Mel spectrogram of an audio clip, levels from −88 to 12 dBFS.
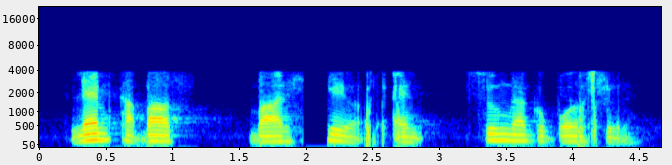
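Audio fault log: throughout: GSM full-rate codec. The speech has the buzzy, gravelly roughness of the original GSM coder, which fits the 13 kbps full-rate scheme. The coder rebuilds the voice by driving a vocal-tract filter with a sparse, regularly spaced pulse train that keeps only every third excitation sample, so the fine texture of the voice is replaced by a coarse, rasping buzz. Nothing above 4 kHz gets through, which leaves the sound dull and narrow.
1.98–2.17 s: playback stall. The speech cuts out in mid-flow for about 190 ms of silence, then carries on. A gap like this, with the signal simply stopping rather than distorting, is most likely the player running short of data or having its output thread blocked. No sound is produced until it recovers and resumes feeding the output, so the break lands abruptly inside the speech.
2.44–2.75 s and 4.04–4.22 s: GSM bit errors. In both stretches the voice breaks up into squawks, pops and a gargling texture, which points to corrupted bits from a weak radio link reaching the speech decoder. 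When the damaged values control the filter shape, pitch or gain, each affected frame is rebuilt with a warped spectrum or a sudden jump in level. The first burst runs about 0.3 s, the second about 0.2 s.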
